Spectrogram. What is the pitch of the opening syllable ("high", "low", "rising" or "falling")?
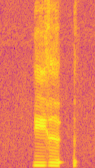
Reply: high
